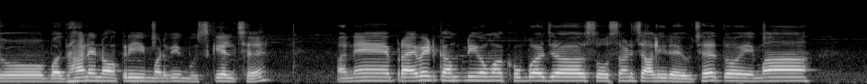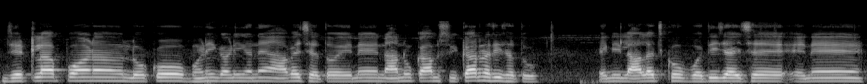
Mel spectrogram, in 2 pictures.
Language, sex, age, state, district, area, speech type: Gujarati, male, 30-45, Gujarat, Surat, urban, spontaneous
